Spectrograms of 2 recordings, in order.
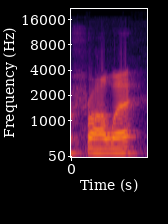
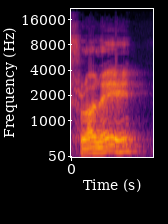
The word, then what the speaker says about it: Fraley: Or Frale. However this town is pronounced. It's Fraley.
